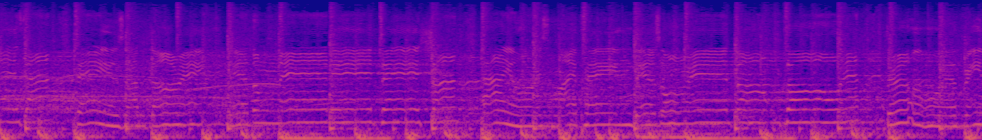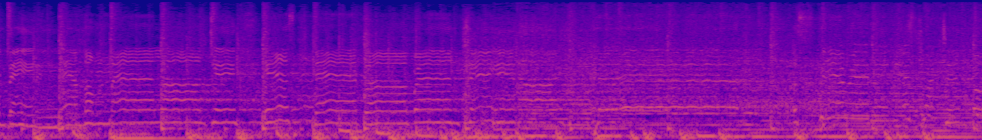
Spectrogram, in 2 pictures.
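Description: Live pop song: a woman sings lead into a microphone over a full band, with a drum kit keeping a steady beat.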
